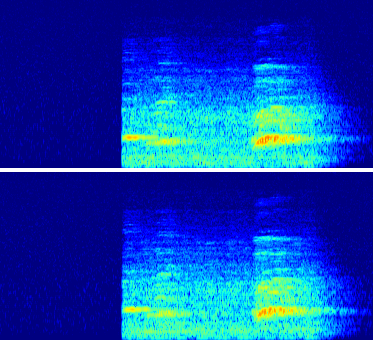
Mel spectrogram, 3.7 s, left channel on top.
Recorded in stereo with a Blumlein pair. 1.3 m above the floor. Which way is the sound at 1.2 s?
20° left.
